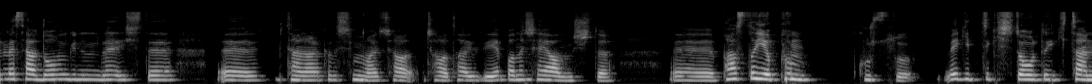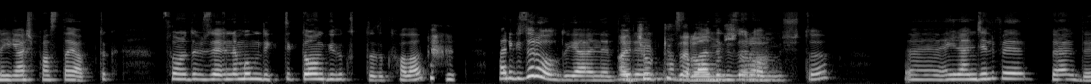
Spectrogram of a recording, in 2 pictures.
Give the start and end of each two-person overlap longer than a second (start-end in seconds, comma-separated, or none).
17.1-18.7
